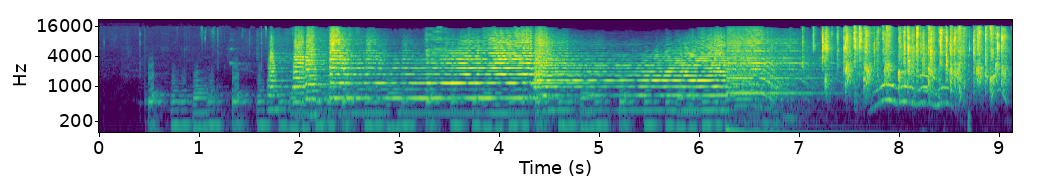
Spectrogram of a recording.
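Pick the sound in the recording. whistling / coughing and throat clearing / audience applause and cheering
audience applause and cheering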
